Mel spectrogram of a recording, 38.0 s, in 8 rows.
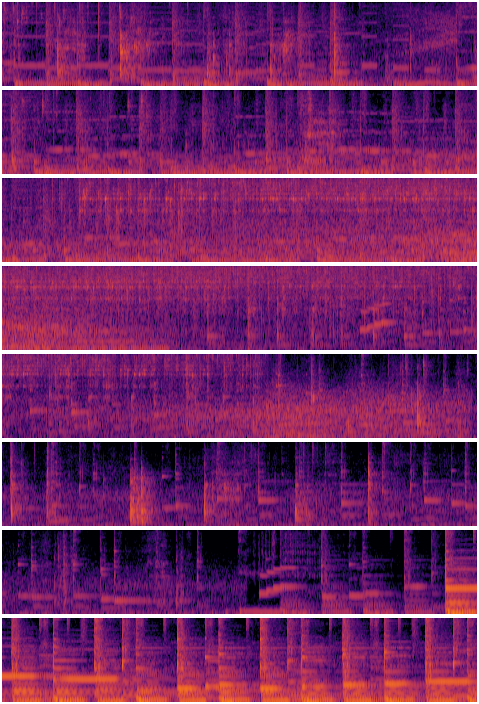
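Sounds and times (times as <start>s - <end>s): chillies sizzling in oil: 0.0s - 24.9s
spatula tapping a wok: 16.1s - 27.7s.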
